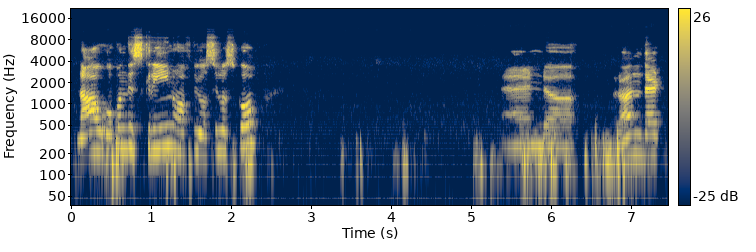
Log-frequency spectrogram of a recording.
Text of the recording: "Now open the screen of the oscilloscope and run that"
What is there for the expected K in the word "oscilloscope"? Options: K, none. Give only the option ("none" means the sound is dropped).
K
